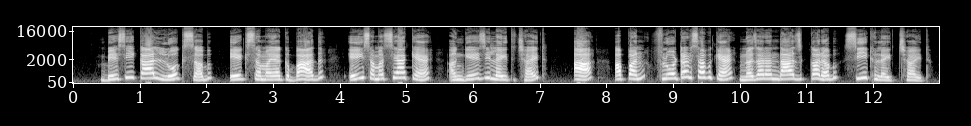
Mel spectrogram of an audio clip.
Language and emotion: Maithili, neutral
